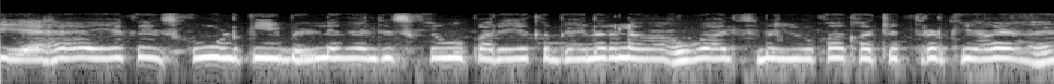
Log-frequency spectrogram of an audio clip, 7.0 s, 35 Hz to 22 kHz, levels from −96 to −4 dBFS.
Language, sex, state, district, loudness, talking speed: Hindi, male, Chandigarh, Chandigarh, -13 LUFS, 170 wpm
